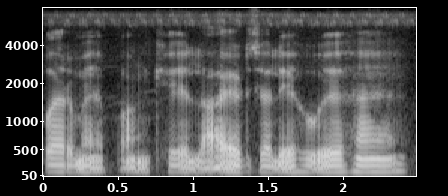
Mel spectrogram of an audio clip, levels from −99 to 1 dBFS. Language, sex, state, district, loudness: Hindi, male, Jharkhand, Ranchi, -21 LUFS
